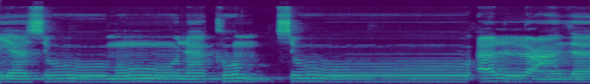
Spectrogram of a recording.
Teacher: Mim mati bertemu sin kita baca dengan jelas. Jadi mimnya terbaca. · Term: mim sukun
